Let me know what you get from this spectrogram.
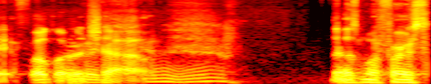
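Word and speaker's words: Fogo de Chão: but yesterday we went out to eat at Fogo de Chao. I think that's how you say it. Fogo de Chao.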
